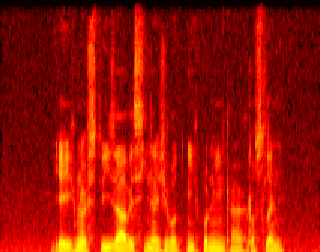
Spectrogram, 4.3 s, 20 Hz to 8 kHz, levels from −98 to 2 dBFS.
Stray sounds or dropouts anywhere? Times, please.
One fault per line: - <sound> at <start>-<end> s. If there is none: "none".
- dropout at 2.4-2.5 s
